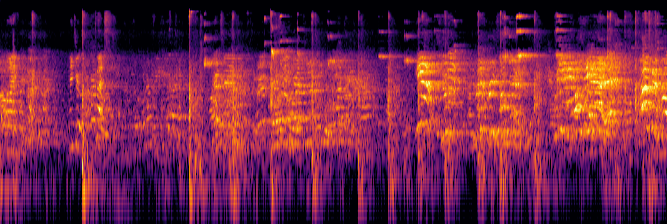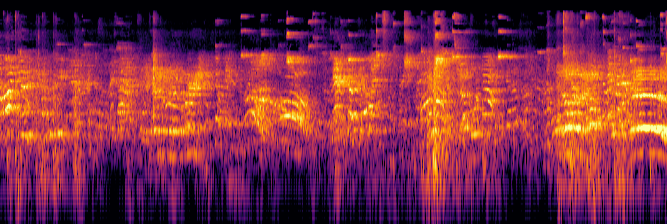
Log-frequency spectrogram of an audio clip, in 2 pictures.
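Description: Sneakers squeak sharply on a wooden floor in a large echoing gym.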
